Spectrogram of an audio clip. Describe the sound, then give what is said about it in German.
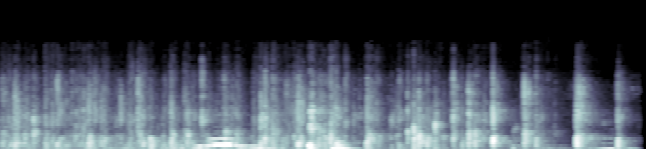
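An audience applauds Jesus with dense, steady clapping throughout, while voices call out and cheer over the noise of many hands. “Komm, lass uns mal Jesus einen Applaus geben.”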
